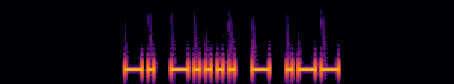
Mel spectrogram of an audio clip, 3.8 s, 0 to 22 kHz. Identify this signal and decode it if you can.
Morse code, heard as a keyed tone, about 25 wpm, 700 Hz. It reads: N6TW
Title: K1USN SST QSO Practice - 25wpm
